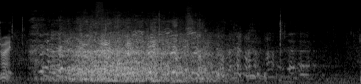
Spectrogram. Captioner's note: laughter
